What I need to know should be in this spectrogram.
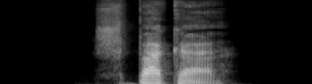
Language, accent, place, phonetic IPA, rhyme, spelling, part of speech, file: German, Germany, Berlin, [ˈʃpakɐ], -akɐ, spacker, adjective, De-spacker.ogg
- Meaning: 1. comparative degree of spack 2. inflection of spack: strong/mixed nominative masculine singular 3. inflection of spack: strong genitive/dative feminine singular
